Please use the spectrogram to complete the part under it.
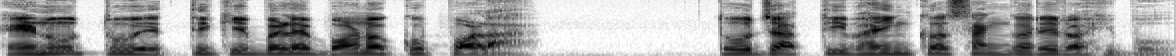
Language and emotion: Odia, neutral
